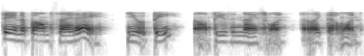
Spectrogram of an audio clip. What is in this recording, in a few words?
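guarding bombsite a, professional female; vo; agents; Source Model Packs; Counter Strike Model Pack; CS2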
